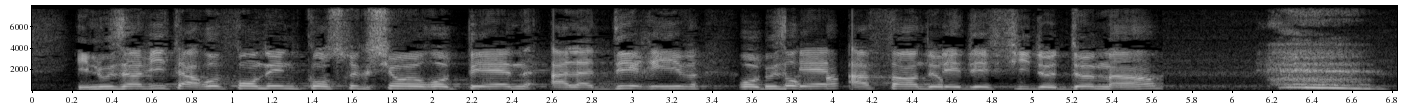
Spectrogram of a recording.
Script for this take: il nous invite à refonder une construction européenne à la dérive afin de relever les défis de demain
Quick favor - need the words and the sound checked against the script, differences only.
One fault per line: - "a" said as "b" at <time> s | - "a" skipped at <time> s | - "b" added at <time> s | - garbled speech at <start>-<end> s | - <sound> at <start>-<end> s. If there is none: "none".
- garbled speech at 3.5-4.0 s
- "relever" skipped at 4.5 s
- laugh at 6.1-6.8 s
